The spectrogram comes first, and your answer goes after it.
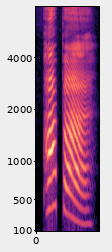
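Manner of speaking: loud happy call. A narrator's reading. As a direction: call grandpa across the yard. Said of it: "they called".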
